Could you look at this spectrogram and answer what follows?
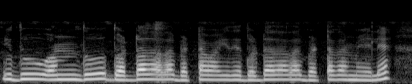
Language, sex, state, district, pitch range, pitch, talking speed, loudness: Kannada, female, Karnataka, Koppal, 210-230 Hz, 220 Hz, 115 wpm, -16 LUFS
